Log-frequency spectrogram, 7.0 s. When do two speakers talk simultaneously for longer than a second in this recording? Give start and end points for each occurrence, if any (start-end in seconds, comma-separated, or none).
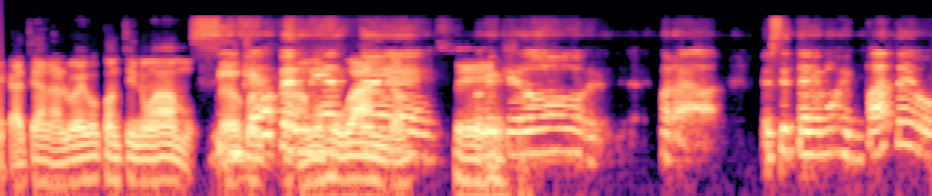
1.4-3.9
